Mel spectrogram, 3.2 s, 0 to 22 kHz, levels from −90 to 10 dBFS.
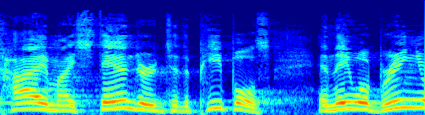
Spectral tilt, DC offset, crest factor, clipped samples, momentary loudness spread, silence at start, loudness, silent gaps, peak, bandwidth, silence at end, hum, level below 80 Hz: -7 dB/octave; under 0.1%; 14 dB; under 0.1%; 12 LU; 0 s; -20 LUFS; none; -6 dBFS; 11.5 kHz; 0 s; none; -62 dBFS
